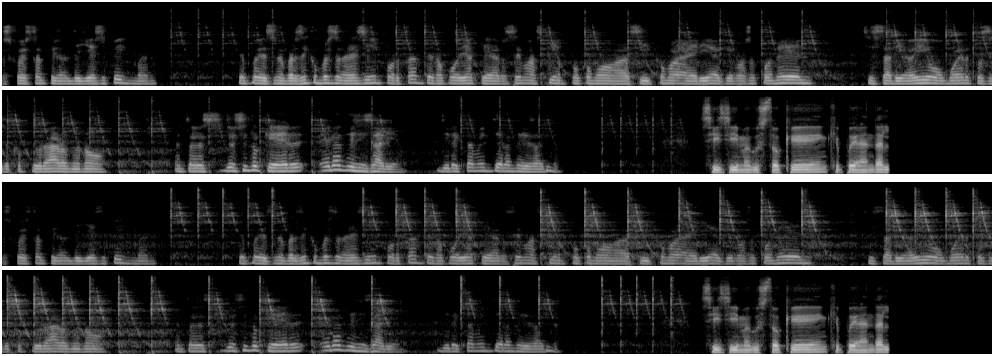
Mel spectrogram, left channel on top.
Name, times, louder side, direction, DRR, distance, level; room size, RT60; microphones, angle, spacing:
voice 1, 0.0-1.5 2.4-8.1 8.6-10.9 11.6-13.9 14.3-15.5, left 5 dB, 80° left, 0.5 m, -29 dB
sound 1, 0.8-2.9 3.4-15.5 15.9-16.8 17.7-17.8, right 10 dB, 55° right, 2.5 m, -37 dB
voice 2, 16.9-18.8, left 1 dB, 10° left, 0.7 m, -22 dB
head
